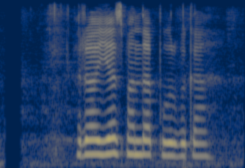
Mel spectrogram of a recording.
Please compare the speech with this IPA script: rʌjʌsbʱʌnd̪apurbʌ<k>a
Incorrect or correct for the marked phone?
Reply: correct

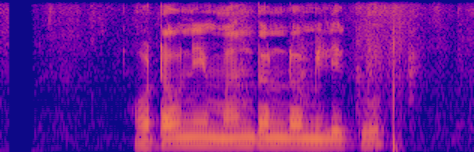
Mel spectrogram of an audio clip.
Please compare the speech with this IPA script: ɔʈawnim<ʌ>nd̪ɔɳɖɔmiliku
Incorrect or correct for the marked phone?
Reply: incorrect: a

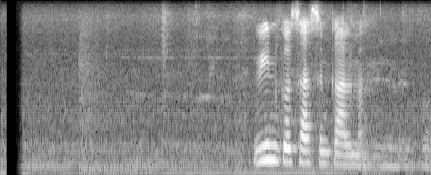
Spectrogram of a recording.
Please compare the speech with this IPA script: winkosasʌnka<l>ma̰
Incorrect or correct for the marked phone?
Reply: correct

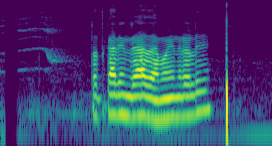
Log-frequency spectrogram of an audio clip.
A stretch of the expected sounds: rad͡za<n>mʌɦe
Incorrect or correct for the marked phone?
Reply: incorrect: none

